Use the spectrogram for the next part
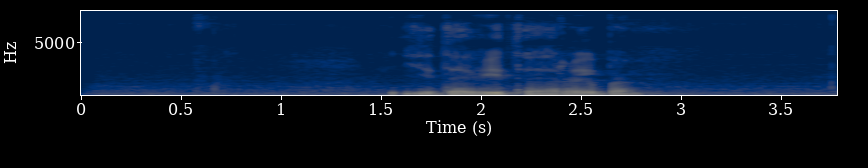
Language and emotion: Russian, sad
